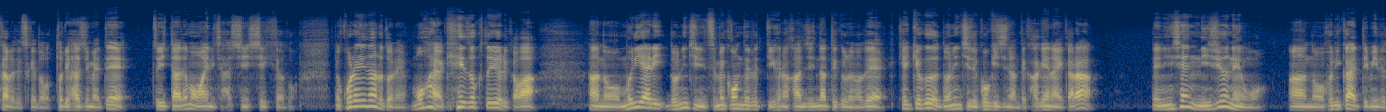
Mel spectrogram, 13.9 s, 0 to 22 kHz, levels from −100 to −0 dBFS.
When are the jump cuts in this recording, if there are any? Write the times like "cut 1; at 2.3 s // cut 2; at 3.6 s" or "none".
cut 1; at 3.3 s // cut 2; at 11.5 s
